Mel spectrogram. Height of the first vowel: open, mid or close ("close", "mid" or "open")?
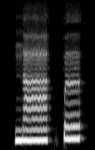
open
